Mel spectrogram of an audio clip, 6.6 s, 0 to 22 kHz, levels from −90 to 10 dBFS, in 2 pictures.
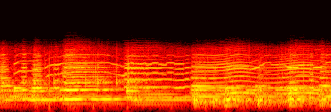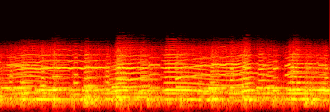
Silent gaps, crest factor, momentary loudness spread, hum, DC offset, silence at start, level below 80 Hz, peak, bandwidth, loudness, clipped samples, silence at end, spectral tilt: none; 14 dB; 4 LU; none; under 0.1%; 0 s; -62 dBFS; -2 dBFS; 6 kHz; -15 LUFS; under 0.1%; 0 s; -7 dB/octave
